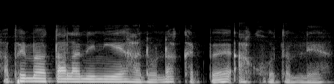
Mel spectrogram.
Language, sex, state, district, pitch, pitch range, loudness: Wancho, male, Arunachal Pradesh, Longding, 120 Hz, 105-125 Hz, -18 LUFS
